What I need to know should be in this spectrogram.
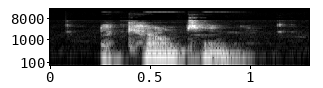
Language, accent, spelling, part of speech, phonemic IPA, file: English, Southern England, accounting, noun / verb, /əˈkaʊn.tɪŋ/, LL-Q1860 (eng)-accounting.wav
- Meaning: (noun) The development and use of a system for recording and analyzing the financial transactions and financial status of an individual or a business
